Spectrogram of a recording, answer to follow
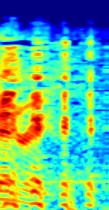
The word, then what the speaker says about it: Henri: No, that's what it is. It's just Henri. That's how you say it. One name, one pronunciation.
